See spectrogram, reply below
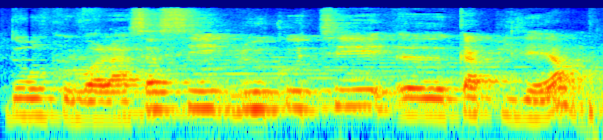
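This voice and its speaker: A woman's voice: on the low side, lively intonation, moderate pace, warm tone. Chatty woman beauty vlogger, echoey room. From Congo. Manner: chatty, hesitant, many fillers and restarts. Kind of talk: casual beauty vlog talk. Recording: echoey room with music behind. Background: background music.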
